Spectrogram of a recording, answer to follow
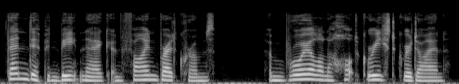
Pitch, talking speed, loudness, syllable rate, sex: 195 Hz, 210 wpm, -18 LUFS, 5.2 syllables/s, female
